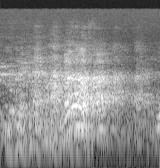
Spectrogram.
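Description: An audience laughing at a joke, swelling to its loudest about a second in and then easing off.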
